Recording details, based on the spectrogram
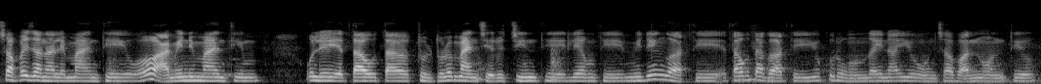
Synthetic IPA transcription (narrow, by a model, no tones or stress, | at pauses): sʌbʌjd͡zʌnalemant̪ʰeɦoɦaminimant̪ʰim | uleːt̪aut̪aʈʰuloʈʰulomant͡sʰeʌɾut͡sint̪ʰeliaw̃t̪ʰẽmiʈiŋɡʌrt̪ʰeḛt̪awut̪aɡʌrt̪ʰĩjokuɾoɦũnd̪ʌjnʌjoɦunt͡sʰʌbʱʌnːuɦunt̪ʰjo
